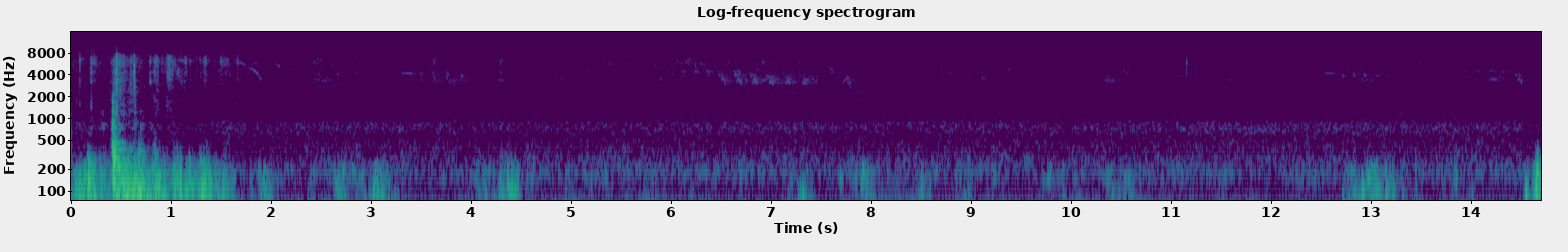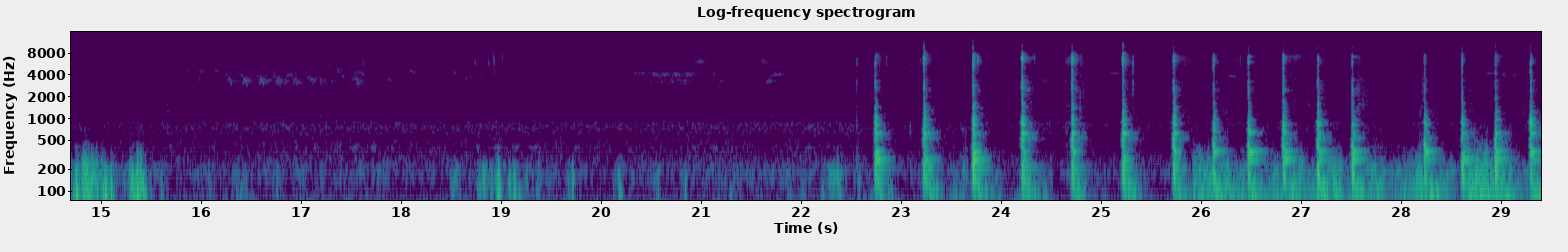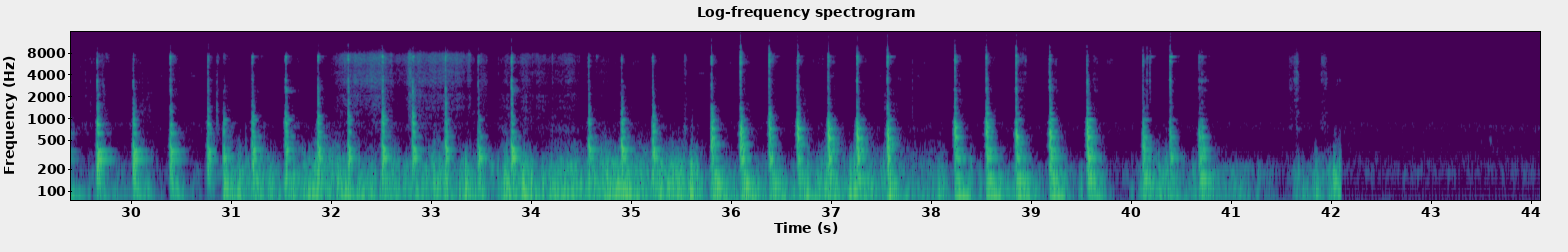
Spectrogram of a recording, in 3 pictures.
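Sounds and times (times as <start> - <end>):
hatchet chopping log: 22.7 - 34.0, 34.6 - 40.9.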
